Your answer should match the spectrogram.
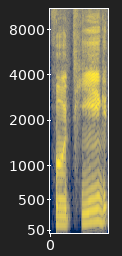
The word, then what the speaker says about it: fatigue: Fatigue is a tricky word with weird spelling. Pay attention. F is a short U. We have an A. Teague sounds like a long E with a G, but we have G-U-E. This is a French word, and French and English spelling is really different. So please practice this word and pay attention.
